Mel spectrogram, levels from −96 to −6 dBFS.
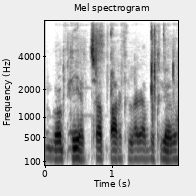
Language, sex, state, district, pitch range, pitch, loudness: Hindi, male, Bihar, Araria, 135-145 Hz, 140 Hz, -14 LUFS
